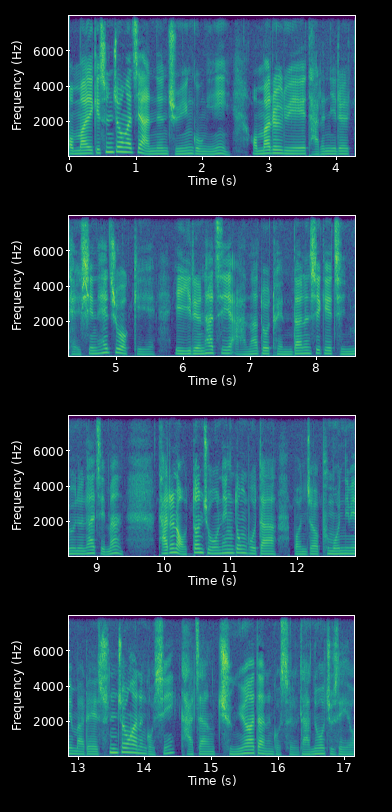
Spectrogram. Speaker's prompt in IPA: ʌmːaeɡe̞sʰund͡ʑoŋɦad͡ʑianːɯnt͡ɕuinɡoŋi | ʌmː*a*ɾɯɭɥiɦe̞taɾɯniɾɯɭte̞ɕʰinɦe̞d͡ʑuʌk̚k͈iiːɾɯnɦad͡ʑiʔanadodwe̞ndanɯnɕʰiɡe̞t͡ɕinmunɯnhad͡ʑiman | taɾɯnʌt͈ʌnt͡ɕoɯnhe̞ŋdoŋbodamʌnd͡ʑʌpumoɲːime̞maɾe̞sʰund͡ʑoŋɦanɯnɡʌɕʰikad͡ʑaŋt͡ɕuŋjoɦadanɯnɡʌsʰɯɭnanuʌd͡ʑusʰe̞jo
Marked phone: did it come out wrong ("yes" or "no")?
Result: no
